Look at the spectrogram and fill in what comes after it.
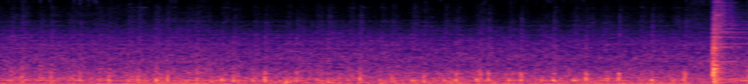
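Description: Passenger train running on the track, heard from aboard: a steady rumble with a continuous light rattle. Near the end come a few loud, sharp clacks, as when the wheels cross rail joints or points.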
